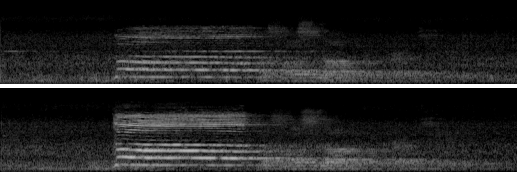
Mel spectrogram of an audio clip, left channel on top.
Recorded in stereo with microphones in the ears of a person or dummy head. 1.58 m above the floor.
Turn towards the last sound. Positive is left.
turn(degrees=80)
